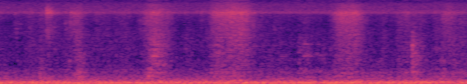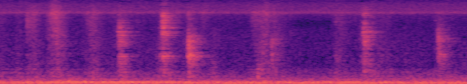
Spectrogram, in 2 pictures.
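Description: Alaskan Malamute rummaging through a purse on the floor: a string of short rustles, clicks and knocks as items inside are pushed about, over a steady low hum.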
